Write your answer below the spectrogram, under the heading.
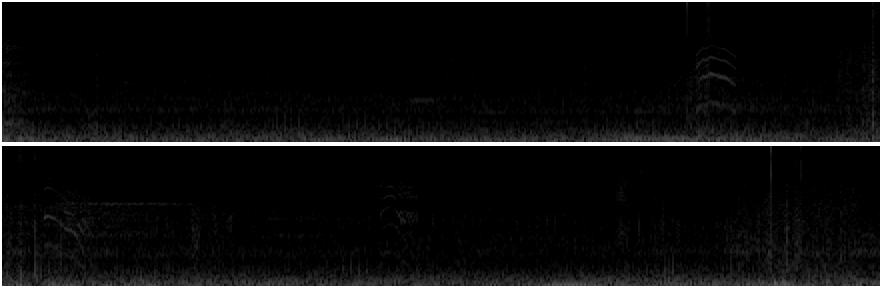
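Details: Newborn kittens meowing loudly while their mother is unwell: three or four thin, high, arching meows come a few seconds apart over a steady low rumble.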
